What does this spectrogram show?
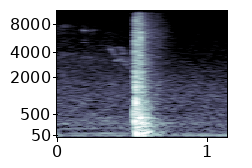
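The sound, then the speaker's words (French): A single solid thud of the door of a loaner car shutting, fairly loud, with a brief low rumble fading quickly into a quiet background. No voices. “Je ferme la portière de la voiture que les assurances me prêtent depuis mon accident”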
